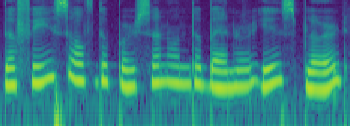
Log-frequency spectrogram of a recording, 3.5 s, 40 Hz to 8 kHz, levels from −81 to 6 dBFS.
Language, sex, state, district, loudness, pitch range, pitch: English, female, Assam, Kamrup Metropolitan, -14 LUFS, 215-260 Hz, 240 Hz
